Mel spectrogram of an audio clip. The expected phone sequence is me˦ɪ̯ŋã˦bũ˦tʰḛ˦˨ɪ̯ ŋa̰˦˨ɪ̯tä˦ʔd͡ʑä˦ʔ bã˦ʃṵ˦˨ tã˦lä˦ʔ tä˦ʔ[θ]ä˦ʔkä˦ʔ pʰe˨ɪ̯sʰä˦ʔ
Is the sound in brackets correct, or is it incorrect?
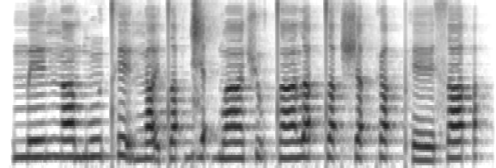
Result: incorrect: ʃ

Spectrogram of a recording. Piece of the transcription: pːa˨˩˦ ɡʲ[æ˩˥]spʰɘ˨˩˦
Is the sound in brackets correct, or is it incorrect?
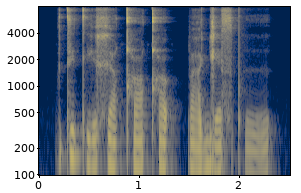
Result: correct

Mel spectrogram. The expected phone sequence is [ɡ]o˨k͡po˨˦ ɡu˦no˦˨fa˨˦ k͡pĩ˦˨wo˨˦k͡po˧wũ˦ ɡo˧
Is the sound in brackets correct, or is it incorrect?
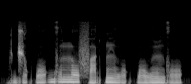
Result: incorrect: d͡ʒ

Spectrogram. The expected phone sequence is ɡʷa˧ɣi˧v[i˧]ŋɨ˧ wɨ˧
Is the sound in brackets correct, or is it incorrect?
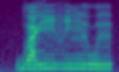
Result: correct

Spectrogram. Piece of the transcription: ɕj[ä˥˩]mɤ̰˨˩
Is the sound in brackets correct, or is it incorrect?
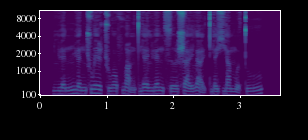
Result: correct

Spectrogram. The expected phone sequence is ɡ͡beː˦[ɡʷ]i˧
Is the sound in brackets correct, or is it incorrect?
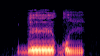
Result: correct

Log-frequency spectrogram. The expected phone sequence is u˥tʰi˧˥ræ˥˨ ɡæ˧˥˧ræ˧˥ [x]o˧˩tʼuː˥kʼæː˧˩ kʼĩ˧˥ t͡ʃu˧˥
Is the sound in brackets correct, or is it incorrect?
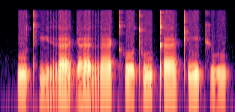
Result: incorrect: kʰ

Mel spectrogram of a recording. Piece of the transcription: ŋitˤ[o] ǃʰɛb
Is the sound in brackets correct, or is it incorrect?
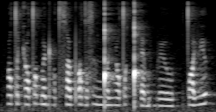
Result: incorrect: u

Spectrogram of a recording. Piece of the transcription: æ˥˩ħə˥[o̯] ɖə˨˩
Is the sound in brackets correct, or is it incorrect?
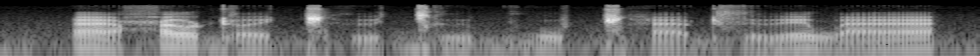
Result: correct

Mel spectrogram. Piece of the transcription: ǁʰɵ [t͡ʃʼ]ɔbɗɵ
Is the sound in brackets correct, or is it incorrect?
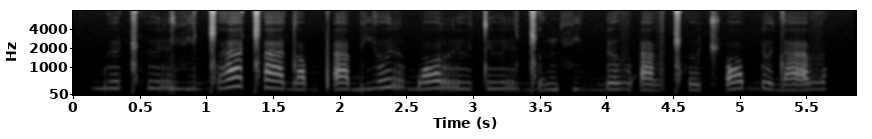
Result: correct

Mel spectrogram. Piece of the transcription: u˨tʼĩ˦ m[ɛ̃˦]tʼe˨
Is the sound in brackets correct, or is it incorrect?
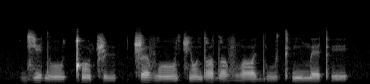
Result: incorrect: ɛ˦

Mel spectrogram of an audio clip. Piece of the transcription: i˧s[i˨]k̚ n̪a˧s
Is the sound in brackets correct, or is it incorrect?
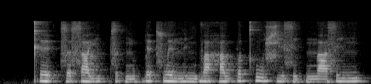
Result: correct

